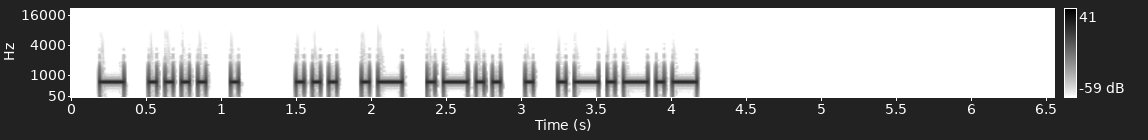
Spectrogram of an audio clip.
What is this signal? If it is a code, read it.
Morse code, heard as a keyed tone, about 22 wpm, 700 Hz. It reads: THE SALE.
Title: Sentences from Top 1400 Words 22wpm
